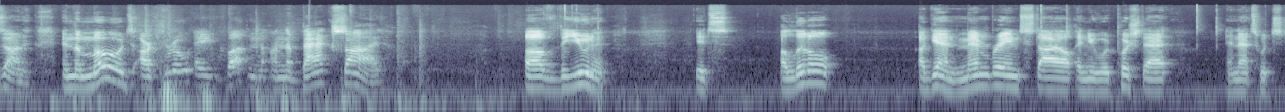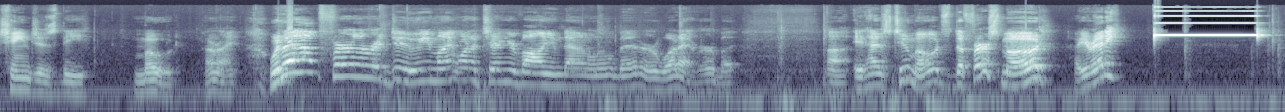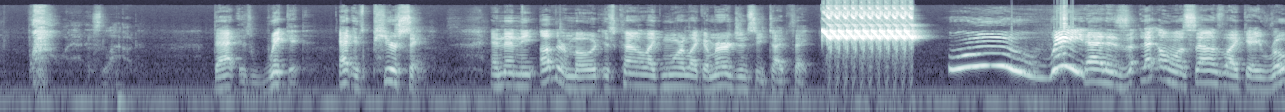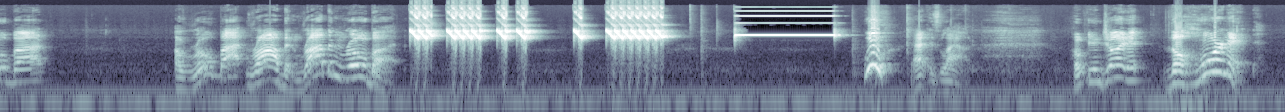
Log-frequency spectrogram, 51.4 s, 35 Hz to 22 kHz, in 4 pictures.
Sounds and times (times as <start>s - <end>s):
Speech: 0.0s - 4.0s, 5.2s - 6.1s, 7.0s - 8.4s, 9.2s - 20.3s, 21.1s - 24.1s, 26.0s - 27.1s, 27.8s - 30.0s, 30.6s - 33.9s, 35.2s - 39.1s, 40.3s - 42.6s, 47.2s - 48.3s, 49.3s - 51.2s.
